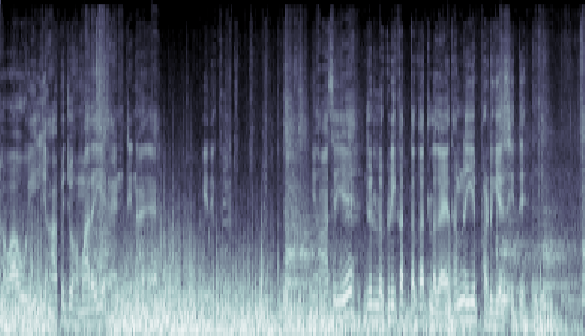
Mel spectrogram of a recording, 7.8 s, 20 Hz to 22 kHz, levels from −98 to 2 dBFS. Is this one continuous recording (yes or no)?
yes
